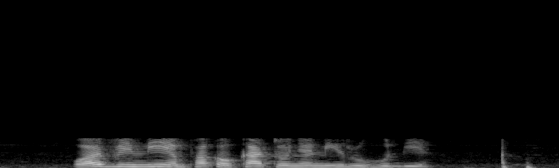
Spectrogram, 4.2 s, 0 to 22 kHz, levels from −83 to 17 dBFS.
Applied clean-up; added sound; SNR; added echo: none; none; none; none.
